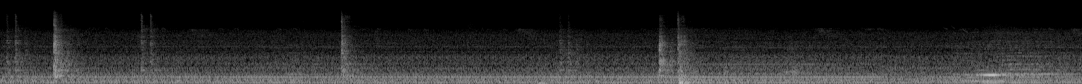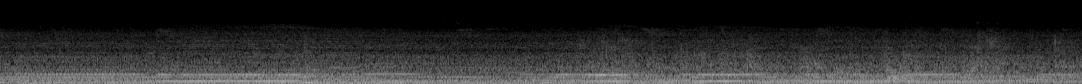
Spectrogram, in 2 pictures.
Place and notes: berlin: manitiusstraße - the city, the country & me: demolition of a supermarket
grab excavator demolishes the roof of a supermarket
the city, the country & me: january 23, 2012
Berlin, Germany, 23 January 2012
